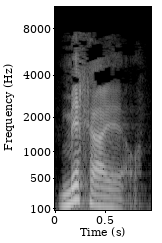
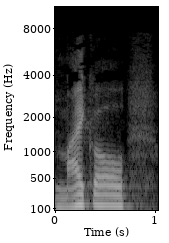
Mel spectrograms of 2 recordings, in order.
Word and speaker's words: Michal: A lot of people have trouble pronouncing this name, spelled M-I-C-H-A-L. You look at it in English, you want to pronounce it Michael, or some people have tried to pronounce it Michelle.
